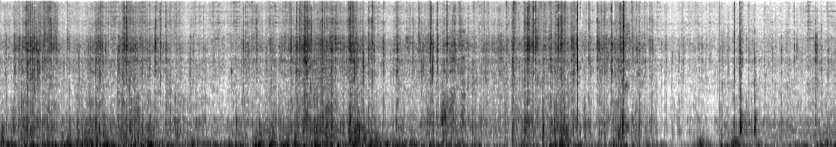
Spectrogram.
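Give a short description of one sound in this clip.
Bike tyres roll and rattle over a bumpy dirt trail.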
